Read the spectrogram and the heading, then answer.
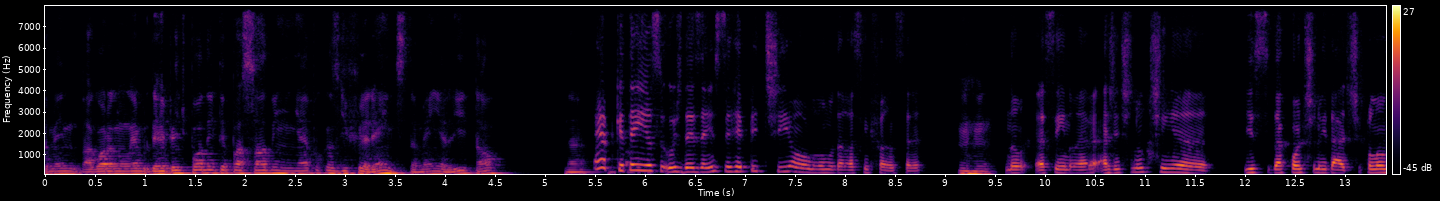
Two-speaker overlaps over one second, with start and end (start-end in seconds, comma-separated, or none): none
